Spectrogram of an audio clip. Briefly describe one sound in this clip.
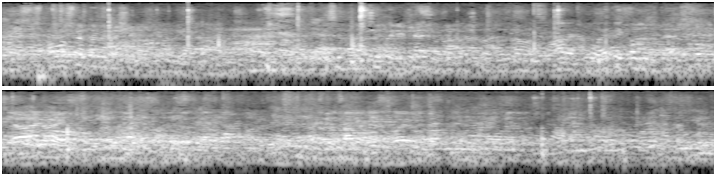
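Game pieces click and clack as they are moved on a board.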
